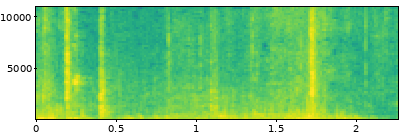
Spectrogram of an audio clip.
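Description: Strong wind buffeting a phone's microphone: a loud, low rumble that swells and falls with the gusts.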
